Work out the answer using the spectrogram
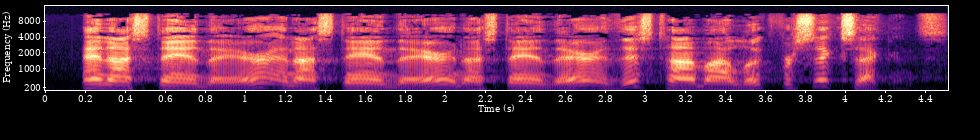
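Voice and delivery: ordinary talk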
